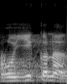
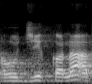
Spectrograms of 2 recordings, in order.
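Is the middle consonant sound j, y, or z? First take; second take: y; j. First: The middle consonant is a y sound. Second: The middle consonant is a j sound. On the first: "atau huruf ya" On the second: "huruf za jangan berubah menjadi huruf jim"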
